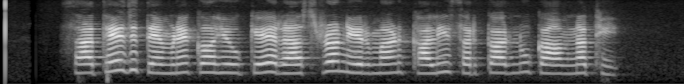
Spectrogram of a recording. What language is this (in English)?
Gujarati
